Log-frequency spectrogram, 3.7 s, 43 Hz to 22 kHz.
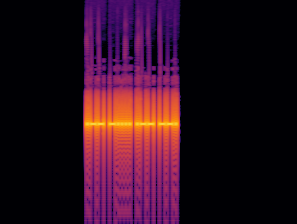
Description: Morse code, heard as a keyed tone, about 50 wpm, 700 Hz. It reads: W6WG
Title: Call Signs Repeated 2x - 50wpm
